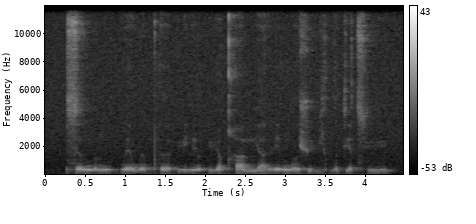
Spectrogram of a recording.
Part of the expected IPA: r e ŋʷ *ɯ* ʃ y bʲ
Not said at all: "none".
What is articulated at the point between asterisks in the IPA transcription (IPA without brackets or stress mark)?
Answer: ɤ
